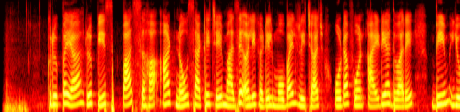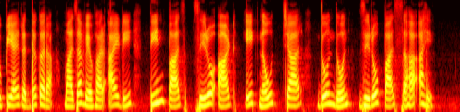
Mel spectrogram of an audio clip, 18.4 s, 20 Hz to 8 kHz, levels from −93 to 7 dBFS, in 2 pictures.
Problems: none marked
